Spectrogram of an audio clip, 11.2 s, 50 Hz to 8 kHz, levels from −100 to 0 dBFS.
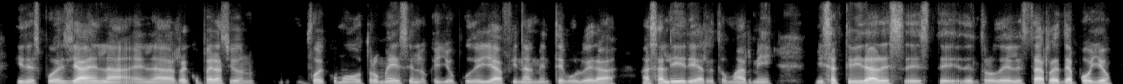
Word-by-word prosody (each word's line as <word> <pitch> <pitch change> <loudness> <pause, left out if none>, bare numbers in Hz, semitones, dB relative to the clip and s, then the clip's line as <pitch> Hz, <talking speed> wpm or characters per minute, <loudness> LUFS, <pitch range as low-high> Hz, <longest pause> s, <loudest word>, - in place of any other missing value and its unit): y 115 - -2
después, 125 +3 -2
ya 125 0 +8
en 125 - -1
la 110 -2 +1
en 100 0 -5
la 100 0 +1
recuperación, 125 +4 -1 0.5
fue 125 0 -1
como 115 -2 -7
otro 120 +2 -4
mes 125 +1 -2
en 110 - -3
lo 105 - -10
que 105 - -9
yo 110 +1 -6
pude 110 0 -5
ya, 110 -1 +3
finalmente, 110 0 -5
volver 105 0 -3
a 105 -1 0 0.2
a - - -2
salir 115 +2 +3
y 110 - +3
a - - +3
retomar 105 +2 -5
mi 105 -1 -7 0.4
mis 115 0 -4
actividades, 130 +1 +4
este, 100 +1 -4
dentro 105 +1 -5
de 105 -1 0
esta 115 +2 +4
red 115 0 +3
de 120 - +5
apoyo. 135 +3 +2
110 Hz, 190 wpm, -25 LUFS, 105-125 Hz, 0.5 s, ya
